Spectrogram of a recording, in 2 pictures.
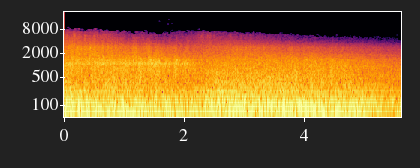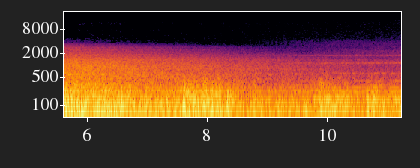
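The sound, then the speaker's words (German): A massive thunderclap, heard through a telephone during a thunderstorm, roars out as a broad, rumbling blast, then rolls and slowly fades over several seconds, its higher tones thinning away while a deep rumble lingers. No one speaks. “Ein Güterzug raste mit Lichtgeschwindigkeit durchs Telefon. In mein Ohr.”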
